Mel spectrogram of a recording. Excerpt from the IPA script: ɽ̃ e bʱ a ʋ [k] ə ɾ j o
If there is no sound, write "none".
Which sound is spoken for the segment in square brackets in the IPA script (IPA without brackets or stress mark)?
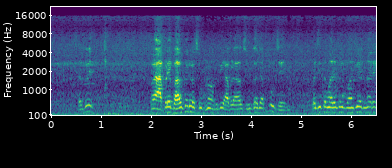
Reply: k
